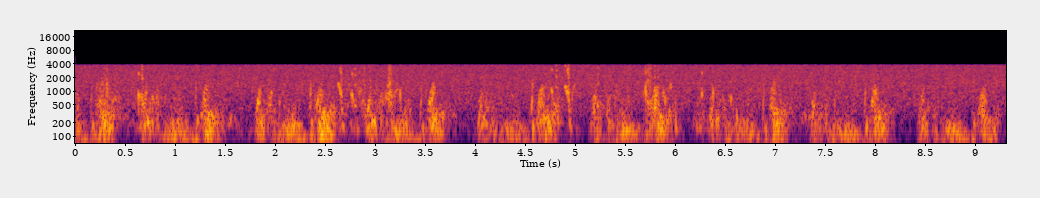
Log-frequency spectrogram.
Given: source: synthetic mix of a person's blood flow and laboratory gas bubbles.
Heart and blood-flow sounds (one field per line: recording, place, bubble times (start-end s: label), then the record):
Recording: Doppler ultrasound of blood flow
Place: precordium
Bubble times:
0.19-0.49 s: bubbles
0.59-0.83 s: bubbles
2.31-2.44 s: bubbles
2.61-3.40 s: bubbles
4.52-4.66 s: bubbles
4.75-5.01 s: bubbles
5.19-5.60 s: bubbles
5.65-6.08 s: bubbles
6.18-6.42 s: bubbles
6.53-6.67 s: bubbles
From the record:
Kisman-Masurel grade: 332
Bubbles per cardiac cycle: rolling drumbeat, 9 or more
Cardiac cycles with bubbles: 50 to 99%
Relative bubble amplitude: moderate (0.250 to 0.450)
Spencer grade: 3 (all of the cardiac periods contain showers or single bubble signals, but not dominating or overriding the cardiac motion signals)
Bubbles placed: anywhere in the cardiac cycle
